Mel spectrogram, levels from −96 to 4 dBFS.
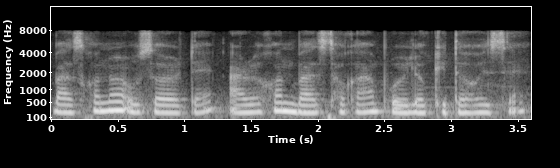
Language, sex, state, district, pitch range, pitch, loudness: Assamese, female, Assam, Kamrup Metropolitan, 205-235 Hz, 215 Hz, -14 LUFS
